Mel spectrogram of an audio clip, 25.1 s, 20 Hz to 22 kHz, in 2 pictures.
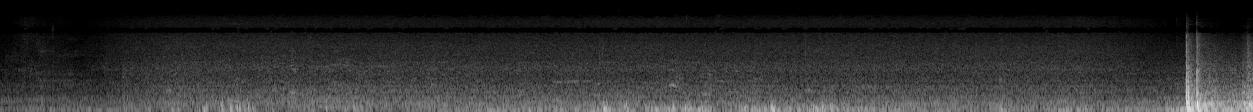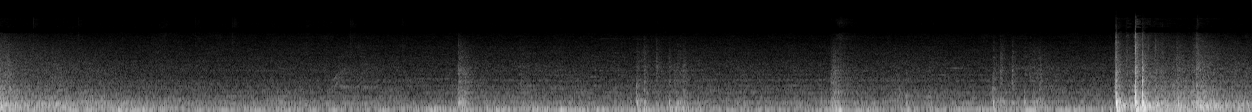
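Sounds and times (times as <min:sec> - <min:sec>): low steady rumble: 0:00.0 - 0:18.9
distant fireworks bangs: 0:01.1 - 0:14.1, 0:22.4 - 0:25.0.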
